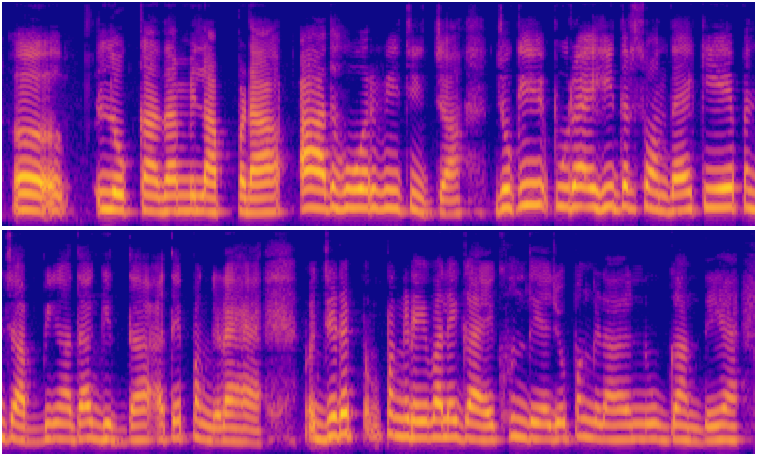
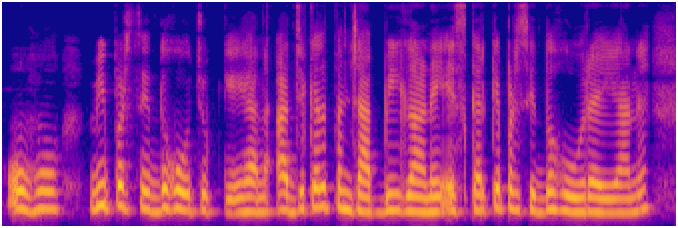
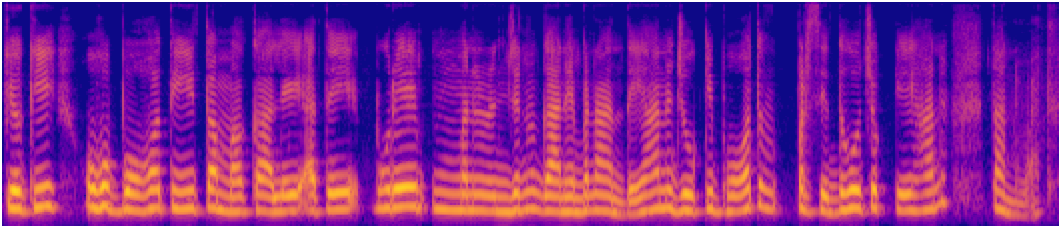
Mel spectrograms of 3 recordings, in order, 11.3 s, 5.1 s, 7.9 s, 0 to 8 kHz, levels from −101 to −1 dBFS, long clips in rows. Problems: none marked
